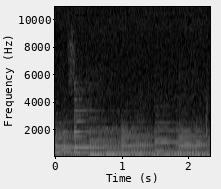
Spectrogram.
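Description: Instrumental keyboard music: held chords over a bass line that comes in about half a second in, with no singing.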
